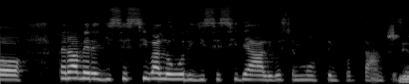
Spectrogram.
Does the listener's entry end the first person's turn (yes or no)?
yes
